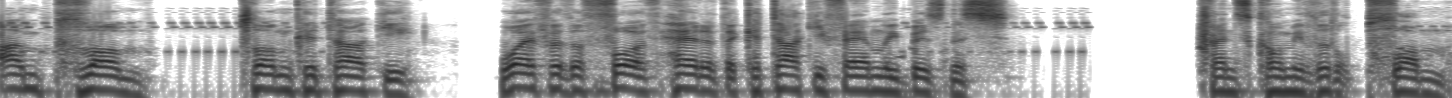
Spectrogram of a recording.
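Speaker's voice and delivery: drag voice from burly man. Voicing a game character, a woman played like a burly man in drag: voice of a character from Gaki no Tsukai. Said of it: "I'm doing the voice of a character that's often portrayed in".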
